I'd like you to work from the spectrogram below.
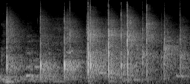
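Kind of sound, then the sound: crowd, applause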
